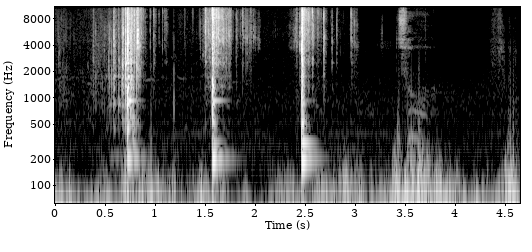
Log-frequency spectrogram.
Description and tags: A plastic bottle is hit against a rock.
